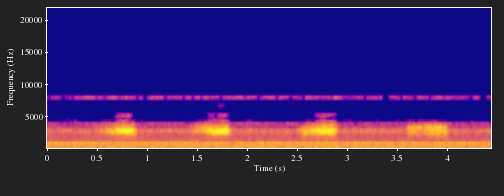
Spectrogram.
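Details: Owlet begging for food as a parent delivers a small mouse at night, August 9, 1:29 AM; four soft hissing rasps about a second apart over low background hum.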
